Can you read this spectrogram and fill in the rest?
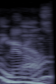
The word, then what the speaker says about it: Merrell: Merrell's, am I saying it right? – Yeah, Merrell's, so.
